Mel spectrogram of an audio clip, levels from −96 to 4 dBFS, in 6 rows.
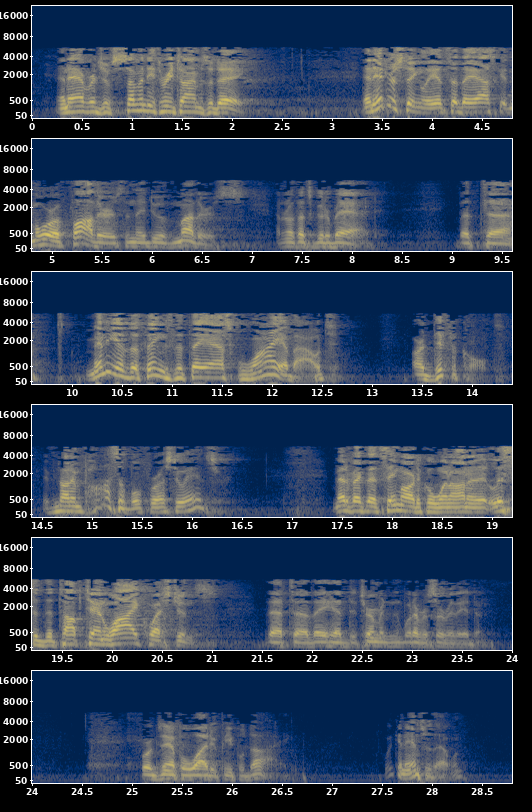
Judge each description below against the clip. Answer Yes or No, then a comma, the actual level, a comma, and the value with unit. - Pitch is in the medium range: Yes, medium, 145 Hz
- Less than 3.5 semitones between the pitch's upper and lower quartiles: No, average, 4.0 semitones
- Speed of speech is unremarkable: Yes, average, 185 wpm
